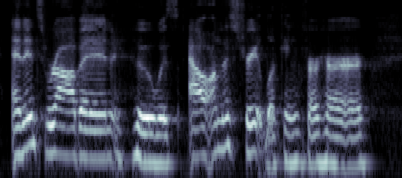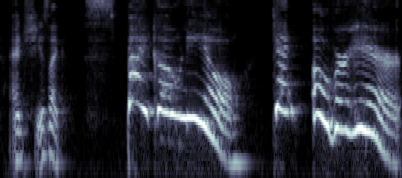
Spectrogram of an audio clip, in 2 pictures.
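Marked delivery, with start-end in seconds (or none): 4.8-8.0 mock very high, swooping, drawn-out scream. Recapping a show, the speaker voices Robin calling Spike over: imitating Robin screaming. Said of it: "we do hear someone scream Spike's name".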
